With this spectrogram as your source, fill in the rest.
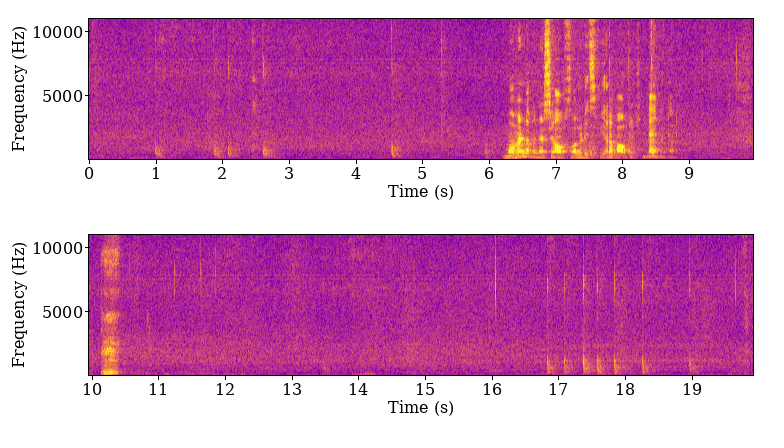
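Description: A pen taps and squeaks faintly on a board.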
